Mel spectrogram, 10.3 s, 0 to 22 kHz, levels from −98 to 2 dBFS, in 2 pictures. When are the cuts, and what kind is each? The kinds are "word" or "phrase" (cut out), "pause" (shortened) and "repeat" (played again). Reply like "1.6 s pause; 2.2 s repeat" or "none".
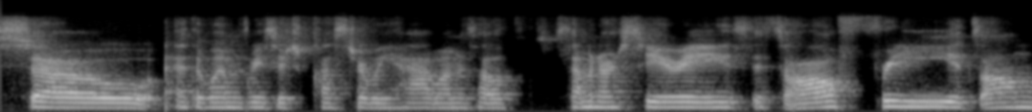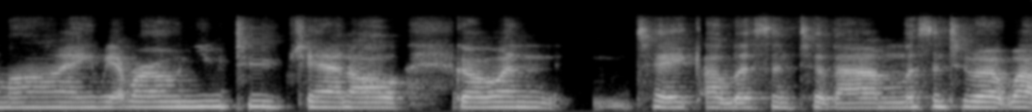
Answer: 1.2 s word; 2.2 s word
